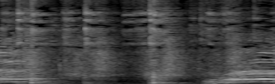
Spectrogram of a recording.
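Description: A woman's voice singing through a microphone, with a tambourine jingling. One sung line ends just after the start, there is a short gap filled with tambourine shakes, and a new line rises near the end.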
